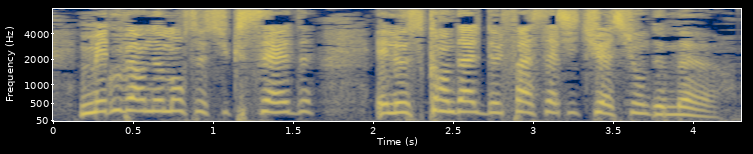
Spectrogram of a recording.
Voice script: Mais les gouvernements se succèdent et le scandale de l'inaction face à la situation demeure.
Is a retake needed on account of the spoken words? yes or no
yes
